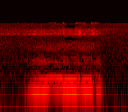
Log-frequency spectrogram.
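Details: Cane Corso dog snoring indoors in a small room: one long, low, droning rasp with steady harmonic tone, lasting about a second and a half, ending in a brief fluttering catch, over quiet background.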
